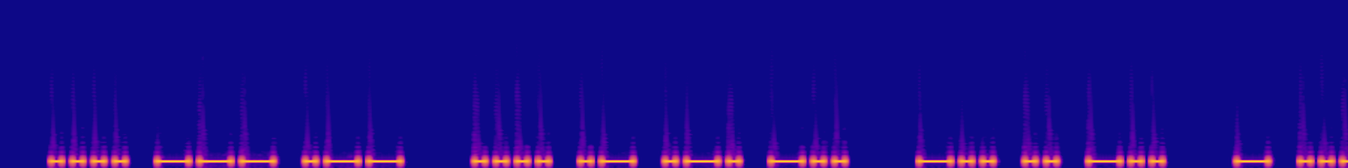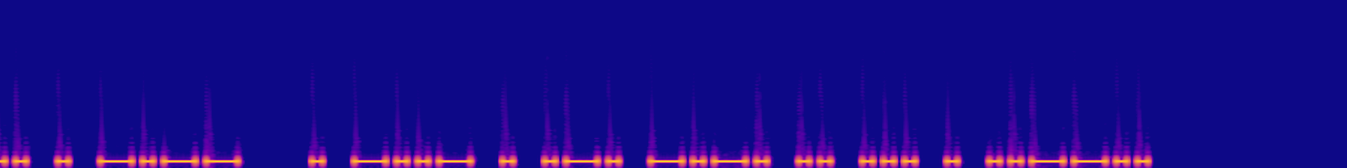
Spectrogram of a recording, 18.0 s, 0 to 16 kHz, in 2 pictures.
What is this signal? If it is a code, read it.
Morse code, heard as a keyed tone, about 17 wpm, 700 Hz. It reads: HOW HARD DID THEY EXERCISE?
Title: Sentences from Top 1000 Words - Review Part 4 - 17wpm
